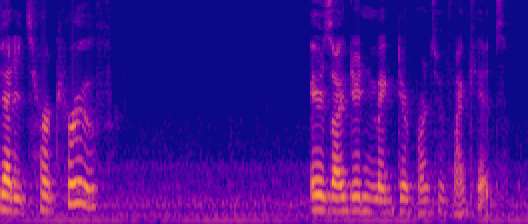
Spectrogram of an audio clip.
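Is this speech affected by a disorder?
Yes: cerebral palsy; speech noticeably atypical.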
